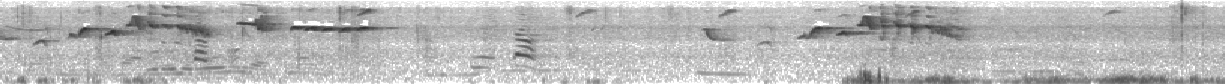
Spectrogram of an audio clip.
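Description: Birds chirping in short, quick high phrases, two bursts of them about three seconds apart, over a low muffled rumble in the second half.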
